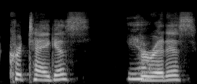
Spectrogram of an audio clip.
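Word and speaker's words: Crataegus viridis: Because I don't want to pronounce that word. it's Crataegus, Yeah. viridis, green hawthorn.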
